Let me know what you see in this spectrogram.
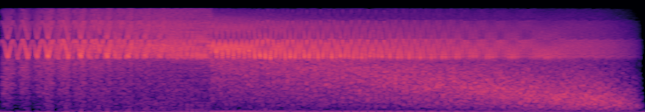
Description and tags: Sounds like a Chidori from the anime naruto, but then the retro version of it.
Thank you for the effort.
